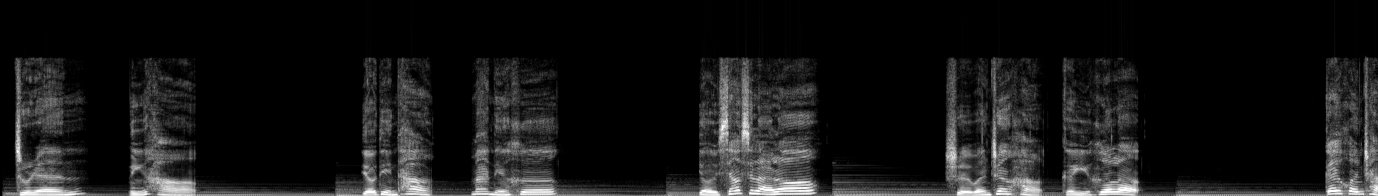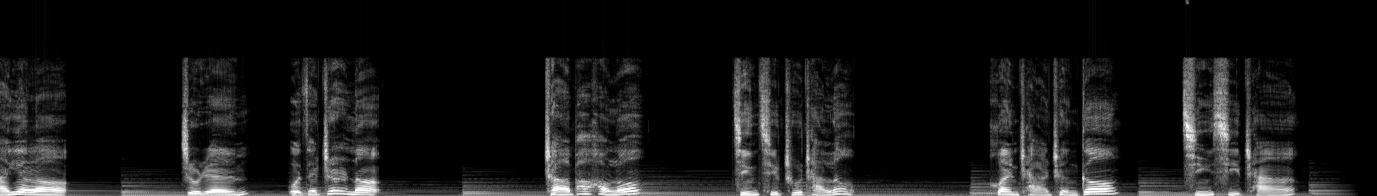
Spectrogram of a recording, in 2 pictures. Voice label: 多媒体 广播提示 茶提示音 模仿; 茶提示音林志玲模仿

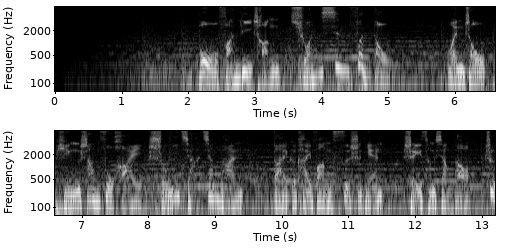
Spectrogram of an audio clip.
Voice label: 男国 宣传片 企业 激情; 温州银行宣传片

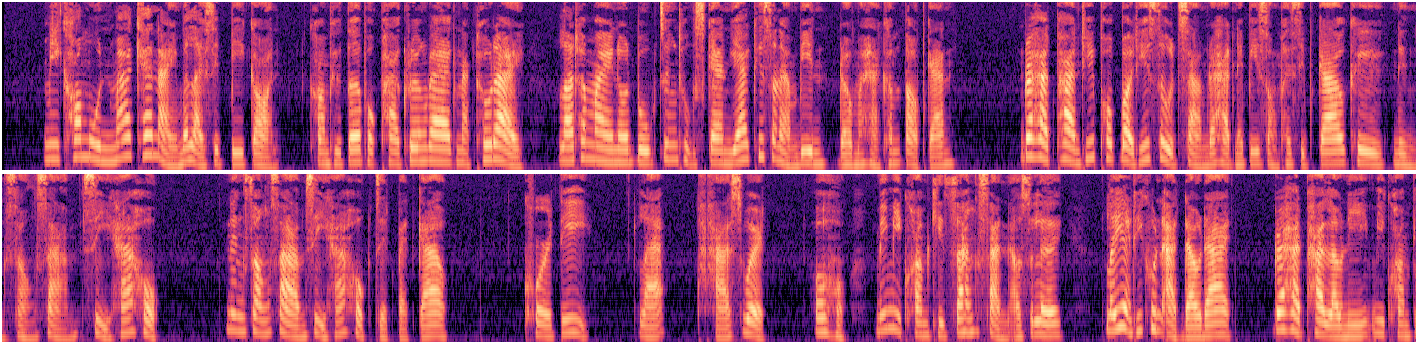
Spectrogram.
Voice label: 泰语女 外语 小语种 年轻

